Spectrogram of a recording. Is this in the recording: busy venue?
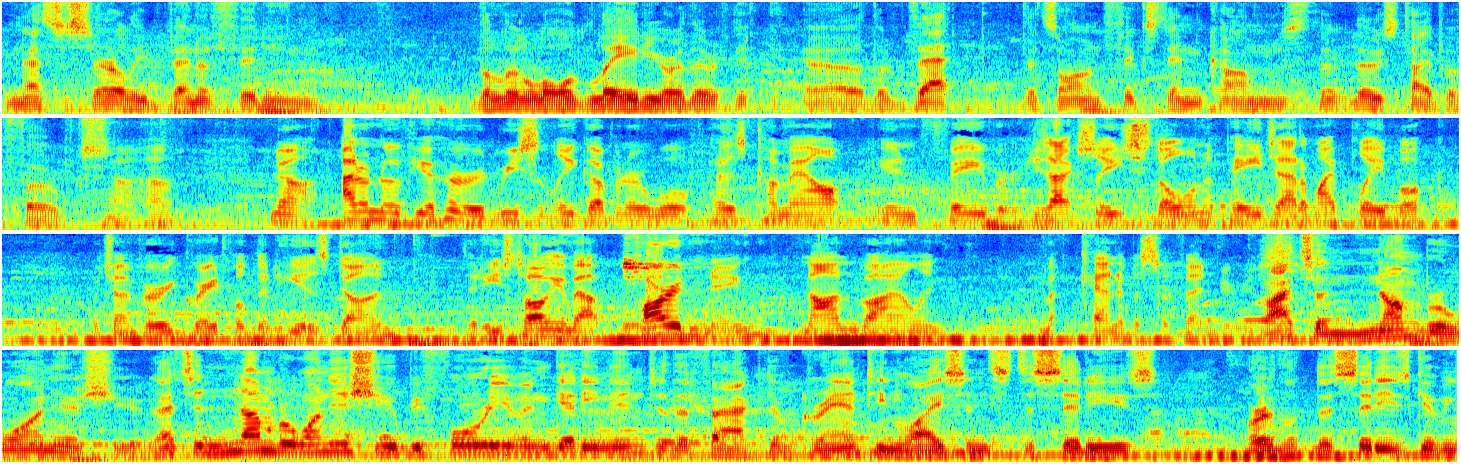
yes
